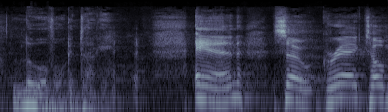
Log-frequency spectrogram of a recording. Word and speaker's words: Louisville: that I'm actually from Louisville if you say it that way you have to say it like you got a mouthful of marbles Louisville Kentucky and so Greg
